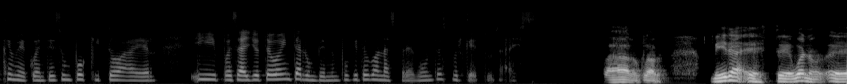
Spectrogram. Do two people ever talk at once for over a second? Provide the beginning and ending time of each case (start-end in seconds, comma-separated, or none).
none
